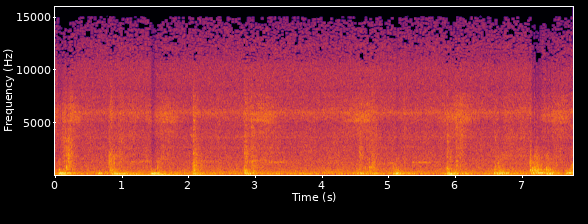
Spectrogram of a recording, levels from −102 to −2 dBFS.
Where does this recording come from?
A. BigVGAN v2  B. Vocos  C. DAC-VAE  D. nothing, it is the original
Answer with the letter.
D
